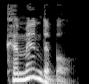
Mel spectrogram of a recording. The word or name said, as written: commendable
